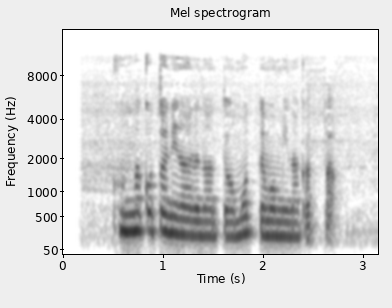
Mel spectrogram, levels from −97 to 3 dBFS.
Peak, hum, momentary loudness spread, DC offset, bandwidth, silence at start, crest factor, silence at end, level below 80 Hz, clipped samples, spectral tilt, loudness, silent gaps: -14 dBFS; none; 13 LU; under 0.1%; 11 kHz; 0.55 s; 14 dB; 0.45 s; -82 dBFS; under 0.1%; -7 dB/octave; -28 LUFS; none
